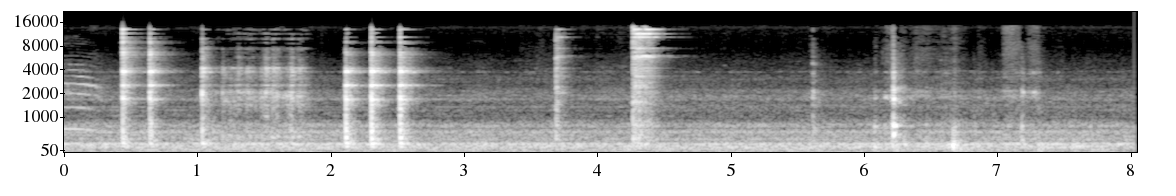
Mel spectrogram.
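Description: A spoon clinking against a ceramic dish during spoon-feeding: about ten sharp, briefly ringing clinks in irregular groups, three in quick succession about two seconds in. A cat's meow ends right at the start.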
